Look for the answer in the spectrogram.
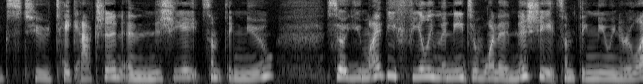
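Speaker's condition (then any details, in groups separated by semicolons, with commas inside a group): No condition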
